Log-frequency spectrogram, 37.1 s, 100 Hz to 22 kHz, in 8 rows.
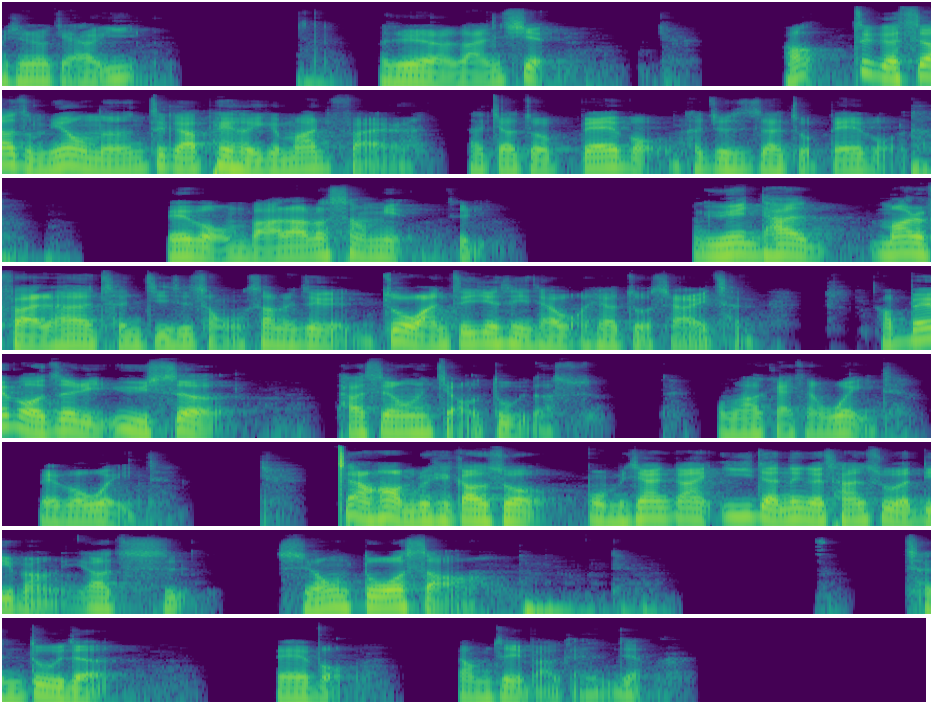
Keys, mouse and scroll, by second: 0.4-1.5 drag, 1.5-6.2 shift+middle drag, 6.2-9.3 drag, 10.5-11.4 drag, 12.1-15.9 drag, 17.5-20.5 drag, 22.0-25.0 drag, 25.2-28.2 drag, 30.5 KP_1, 31.3-34.3 middle drag, 34.6 click, 36.9 click.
